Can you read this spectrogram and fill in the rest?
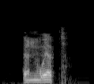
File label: "unwhipped", english; adjectives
